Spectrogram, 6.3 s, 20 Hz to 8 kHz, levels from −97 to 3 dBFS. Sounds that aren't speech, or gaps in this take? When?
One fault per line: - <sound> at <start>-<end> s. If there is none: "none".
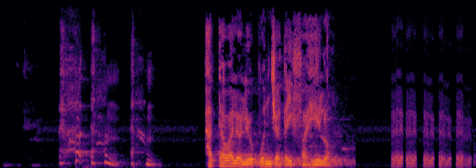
- cough at 0.8-2.2 s
- laugh at 5.2-6.3 s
